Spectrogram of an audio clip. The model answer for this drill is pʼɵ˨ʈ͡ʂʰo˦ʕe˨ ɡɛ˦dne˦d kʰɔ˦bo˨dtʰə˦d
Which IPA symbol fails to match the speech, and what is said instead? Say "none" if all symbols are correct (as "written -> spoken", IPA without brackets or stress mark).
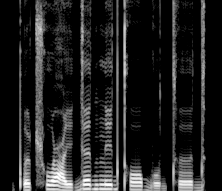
ɵ˨ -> ə˨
